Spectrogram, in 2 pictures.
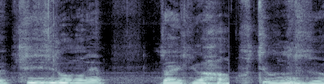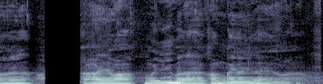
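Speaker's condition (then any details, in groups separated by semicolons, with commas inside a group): Tongue cancer, partial glossectomy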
